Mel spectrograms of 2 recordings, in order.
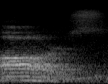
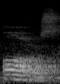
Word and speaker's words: hours: लिखा जा रहा है, लेकिन अगर हम बात करते हैं इसको प्रोनाउंसिएट करने की, इसको साउंड करने की, तो हम कहते हैं आर्स। क्या कहते हैं? आर्स कहते हैं।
